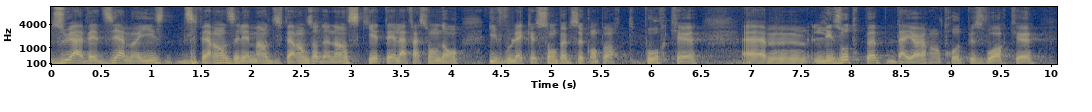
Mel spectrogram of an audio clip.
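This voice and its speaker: An unremarkable speaking voice moves at a moderate pace with ordinary pitch variation and very even loudness. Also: man. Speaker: preacher. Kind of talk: sermon.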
